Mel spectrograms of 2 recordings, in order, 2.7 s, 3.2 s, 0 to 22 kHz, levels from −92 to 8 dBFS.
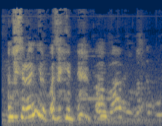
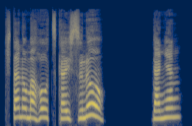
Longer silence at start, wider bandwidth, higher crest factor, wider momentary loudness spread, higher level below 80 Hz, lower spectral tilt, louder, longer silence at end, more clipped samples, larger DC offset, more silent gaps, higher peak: about the same, 0.05 s vs 0.1 s; about the same, 17 kHz vs 15.5 kHz; about the same, 16 dB vs 14 dB; first, 19 LU vs 7 LU; first, -52 dBFS vs -66 dBFS; about the same, -3 dB/octave vs -2.5 dB/octave; about the same, -14 LUFS vs -14 LUFS; second, 0 s vs 0.2 s; neither; neither; second, none vs 1.76-2.52 s; about the same, 0 dBFS vs 0 dBFS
